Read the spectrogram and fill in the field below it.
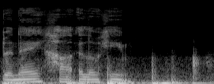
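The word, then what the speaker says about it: בני אלהים: of God mentioned here in the Hebrew is pronounced Bena Elohim the Septuagint which is the Greek translation of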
